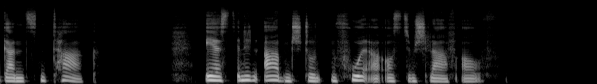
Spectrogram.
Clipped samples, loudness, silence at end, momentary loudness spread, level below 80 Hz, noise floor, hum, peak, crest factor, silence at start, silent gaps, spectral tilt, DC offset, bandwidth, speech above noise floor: under 0.1%; -26 LUFS; 1.2 s; 11 LU; -74 dBFS; -86 dBFS; none; -8 dBFS; 18 dB; 0.05 s; none; -5.5 dB/octave; under 0.1%; 14 kHz; 60 dB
